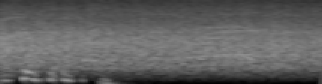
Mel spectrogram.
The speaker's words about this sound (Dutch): Uh, even kijken, ik heb een heel leuk dingetje die ik dan meteen... had ik eigenlijk meteen hup, boem moeten doen. Komt ie aan, hè? Applaus!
